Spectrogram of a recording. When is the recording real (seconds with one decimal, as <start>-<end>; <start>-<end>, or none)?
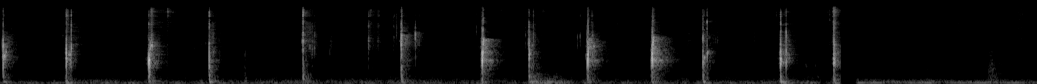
0.0-0.4; 1.9-7.7; 8.7-10.4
